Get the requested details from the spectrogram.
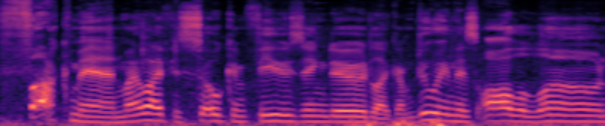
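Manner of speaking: tearful, sobbing voice, crying through the words. Speaker recounting walking outside alone, retelling own sobbing. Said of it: "I'm like sobbing".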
